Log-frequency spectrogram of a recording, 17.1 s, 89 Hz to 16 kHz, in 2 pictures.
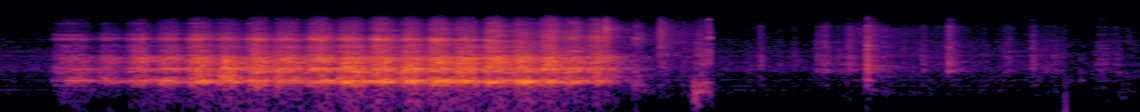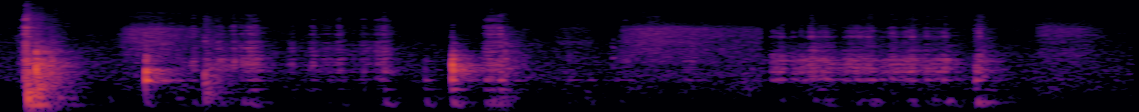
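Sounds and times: hand saw sawing wood: 0:00.5 - 0:04.9.

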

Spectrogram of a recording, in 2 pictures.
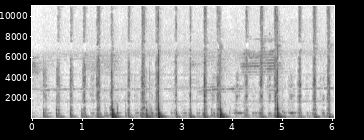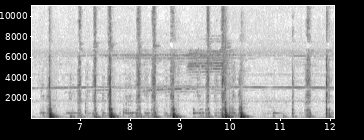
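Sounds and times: machete scraping wood: 0:00.0 - 0:12.0.

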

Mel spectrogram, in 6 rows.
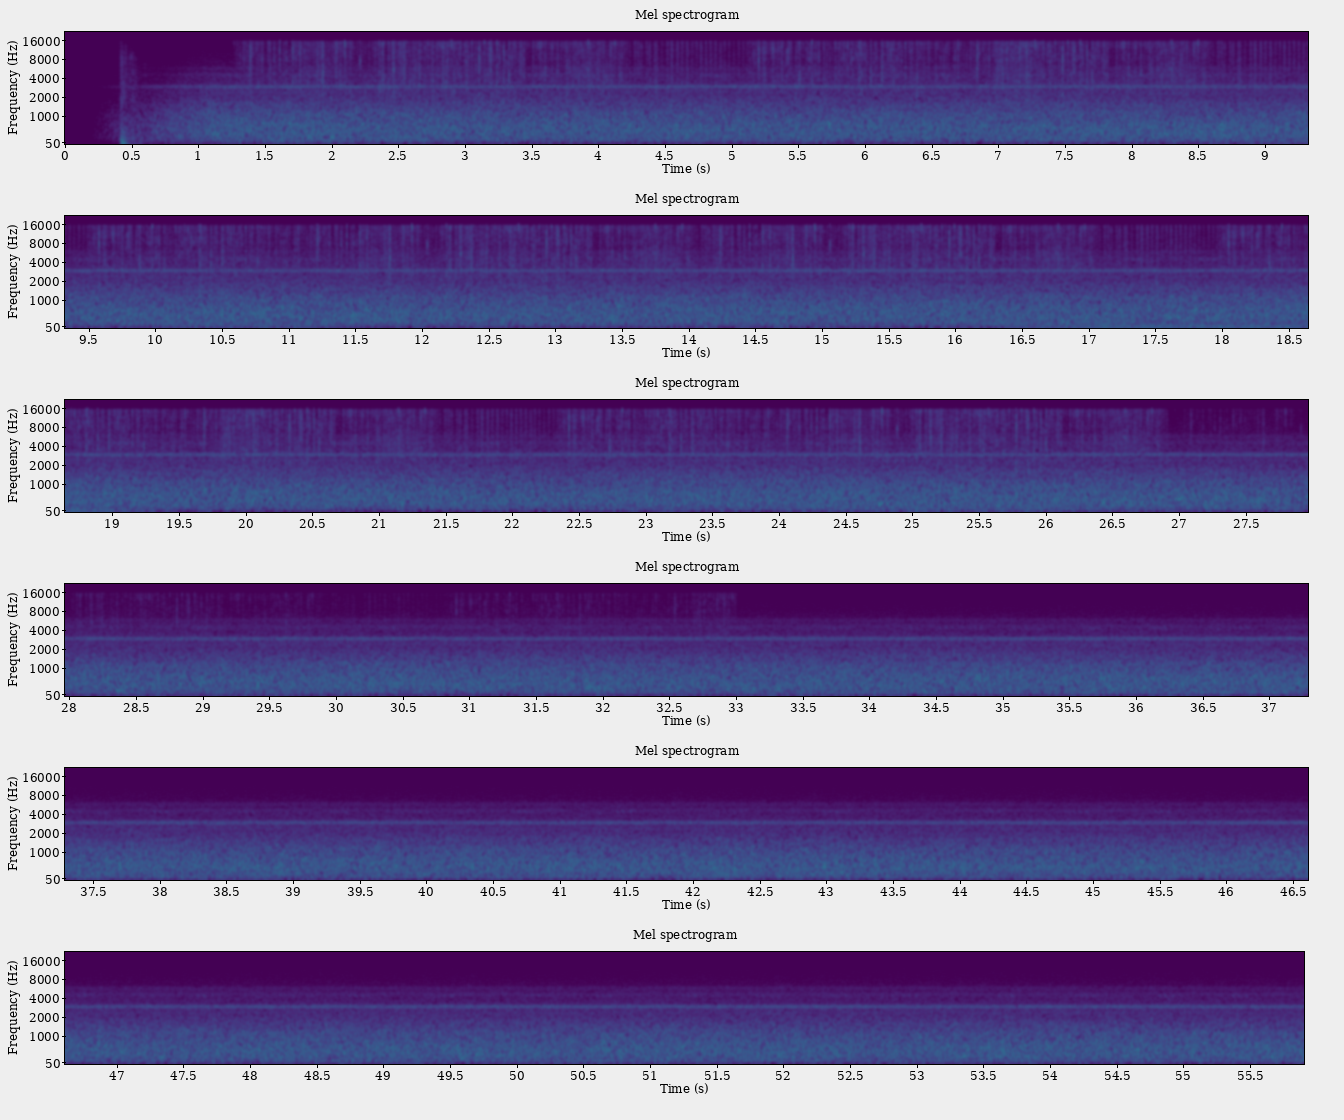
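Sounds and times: high-pitched whine: 0:00.4 - 0:33.0
steady hiss: 0:00.4 - 0:33.1.

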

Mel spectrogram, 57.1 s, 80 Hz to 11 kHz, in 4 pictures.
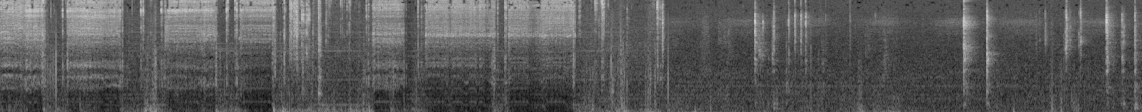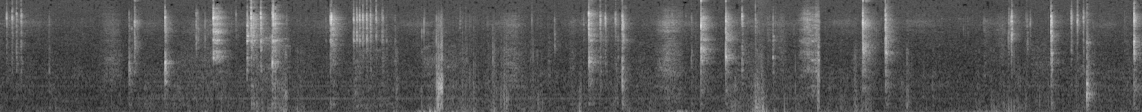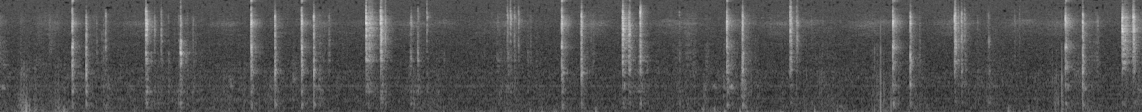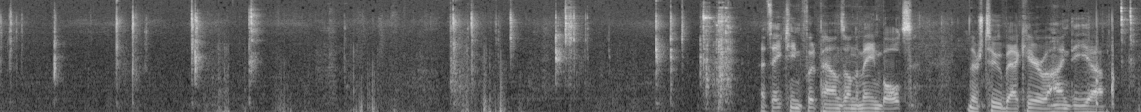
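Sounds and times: hand ratchet clicking: 0:00.0 - 0:07.6, 0:18.4 - 0:19.1.

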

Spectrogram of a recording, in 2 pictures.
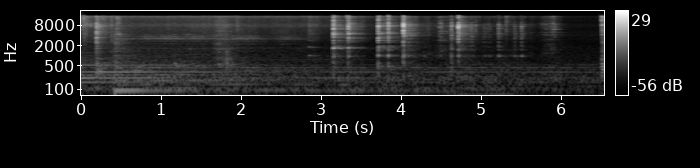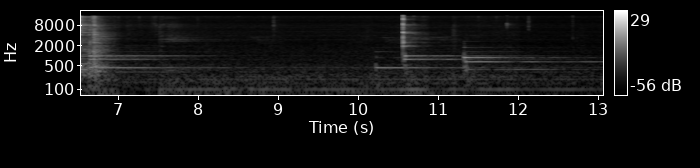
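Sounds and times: metal spatula scraping a griddle: 0:00.0 - 0:06.1.

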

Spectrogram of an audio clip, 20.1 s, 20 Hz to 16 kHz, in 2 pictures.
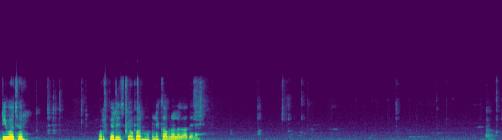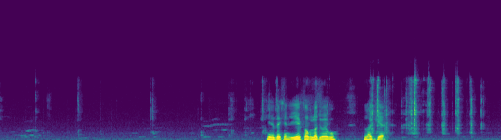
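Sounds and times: small metallic clicks and taps: 0:04.6 - 0:06.2, 0:09.6 - 0:12.2, 0:14.0 - 0:15.7.

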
